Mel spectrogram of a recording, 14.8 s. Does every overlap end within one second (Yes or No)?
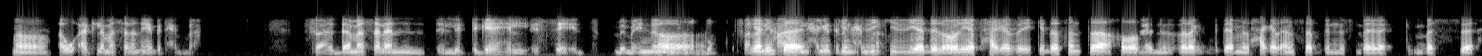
No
